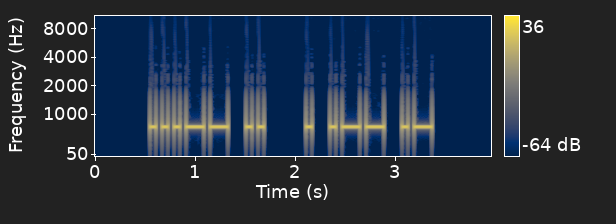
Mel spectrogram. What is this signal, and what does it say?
Morse code, heard as a keyed tone, about 20 wpm, 700 Hz. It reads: 3I EWA
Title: Winter Field Day Exchanges Encore 20wpm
